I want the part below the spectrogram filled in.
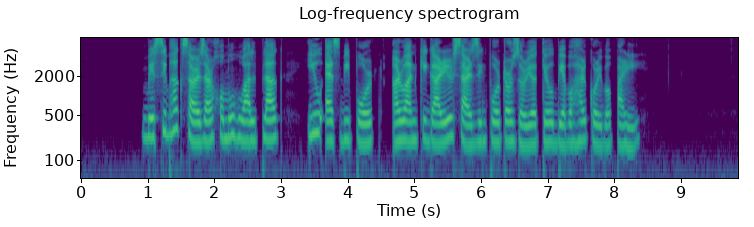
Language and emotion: Assamese, neutral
